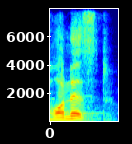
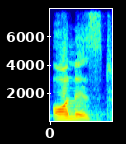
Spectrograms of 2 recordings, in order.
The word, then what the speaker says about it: honest: तो अब भले ही कुछ लोग अगर इसको बोलते हैं जैसे हॉनेस्ट, बट इसका प्रोनाउंसिएशन हॉनेस्ट नहीं है। आप इसको सही से उच्चारण करोगे तो दिस इज ऑनेस्ट। क्या है? अब ऑनेस्ट मैंने बता दिया और आपको पता चला कि इसका सही प्रोनाउंसिएशन ऑनेस्ट है, तो ए या एन?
